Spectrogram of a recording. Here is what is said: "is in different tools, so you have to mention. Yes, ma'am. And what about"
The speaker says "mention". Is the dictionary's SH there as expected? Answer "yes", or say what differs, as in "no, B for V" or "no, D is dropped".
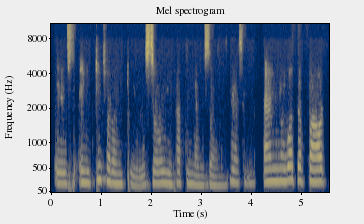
no, S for SH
